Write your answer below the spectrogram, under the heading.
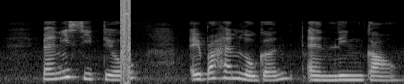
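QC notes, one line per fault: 1.21–1.30 s, uninitialised buffer: a burst of loud digital noise lasting about 93 ms cuts across the speech, with no fade in or out. A playback block was sent to the output before any audio had been written into it, so whatever data remained in that memory was read and played as sample values. Its length fits a 4096-sample buffer. The onset and stop are abrupt because the garbage fills exactly one block.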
